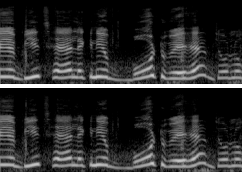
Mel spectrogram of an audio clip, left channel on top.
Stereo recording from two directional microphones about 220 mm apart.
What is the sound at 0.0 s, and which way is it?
Speech, centre (ahead or behind).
